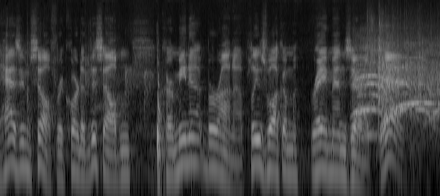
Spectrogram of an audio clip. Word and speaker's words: Carmina Burana: Did I pronounce this correctly? Carmina Burana.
